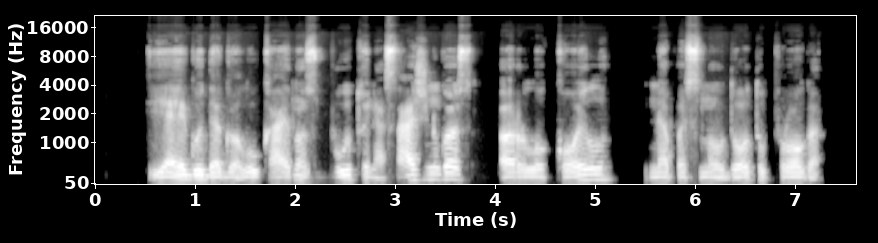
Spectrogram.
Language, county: Lithuanian, Panevėžys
